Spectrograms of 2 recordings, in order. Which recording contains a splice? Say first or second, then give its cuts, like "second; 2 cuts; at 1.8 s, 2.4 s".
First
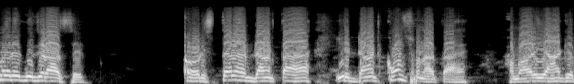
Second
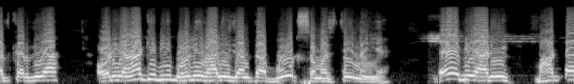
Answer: second; 1 cut; at 4.2 s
